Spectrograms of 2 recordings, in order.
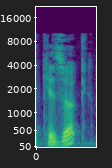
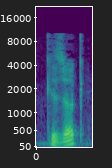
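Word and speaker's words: Kashyyyk: or Wiki Planet C is that how you say kazuk that's how it's pronounced in the episode the holiday special but it's also pronounced different ways other times to pronounce that cashier gotta spell it k-a-s-h-y-y-y-k yeah which I mean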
